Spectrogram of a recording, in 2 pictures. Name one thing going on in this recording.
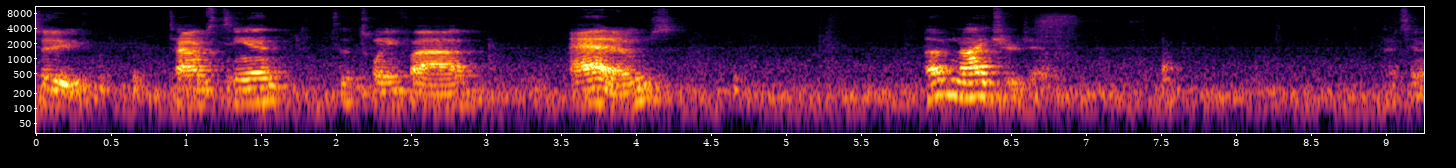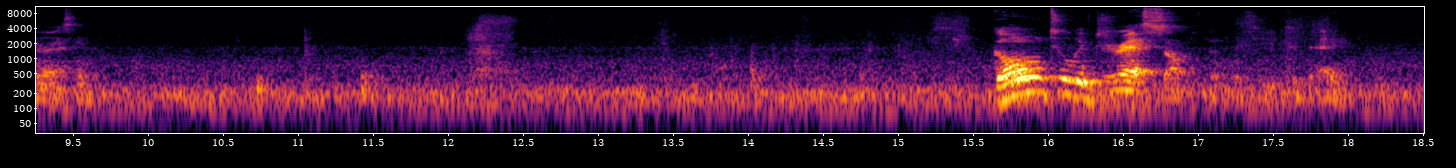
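A man speaks calmly in a lecturing tone nearby.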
